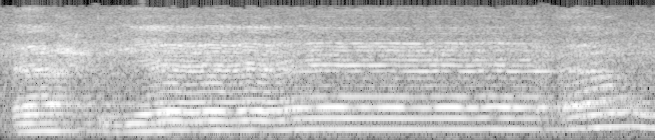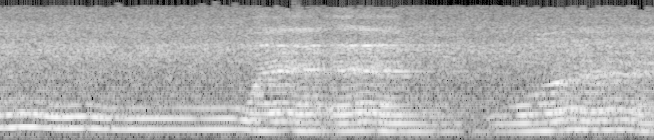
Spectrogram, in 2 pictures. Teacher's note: dekat aw tu tadi idgham ma'al ghunnah, kena dengung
